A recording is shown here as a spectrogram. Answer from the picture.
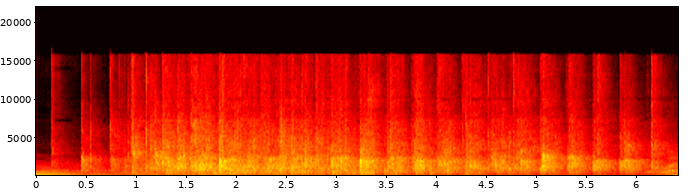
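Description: A congregation applauding with many hands clapping, starting as a sung piece of music cuts off at the very beginning. The clapping holds steady and begins to fade near the end.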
